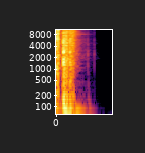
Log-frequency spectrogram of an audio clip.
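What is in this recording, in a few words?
pistol reload empty fast extended mags slide release; gmod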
